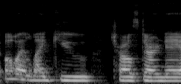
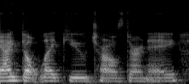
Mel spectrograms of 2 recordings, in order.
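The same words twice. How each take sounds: First: Mock-friendly sing-song, lightly drunk; drunken fond taunt. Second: Put-on drunken sour taunt. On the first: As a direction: tease him as if tipsy and fond. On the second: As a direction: lower and fading, mock-sulky drunk. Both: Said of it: "obnoxious conversation where he's like".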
